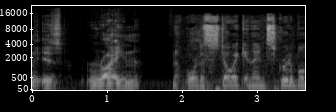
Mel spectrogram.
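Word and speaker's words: Reyn: Still, it just feels great to be back with Xenoblade Chronicles' memorable cast of characters, whether it's the lovable meathead Rain, Correct pronunciation is Rhine.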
